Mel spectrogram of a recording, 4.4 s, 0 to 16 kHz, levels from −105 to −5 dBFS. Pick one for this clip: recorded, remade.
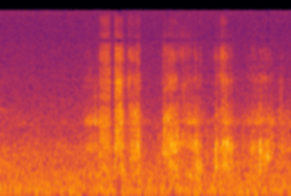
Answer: recorded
